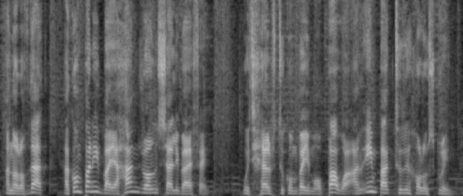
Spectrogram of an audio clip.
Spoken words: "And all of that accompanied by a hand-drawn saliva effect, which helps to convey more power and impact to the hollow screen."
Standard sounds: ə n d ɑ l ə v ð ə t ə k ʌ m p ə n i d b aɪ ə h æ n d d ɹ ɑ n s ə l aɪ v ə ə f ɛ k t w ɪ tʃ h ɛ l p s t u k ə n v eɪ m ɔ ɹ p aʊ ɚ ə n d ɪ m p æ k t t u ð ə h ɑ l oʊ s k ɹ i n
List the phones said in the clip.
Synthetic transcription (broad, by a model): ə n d ɑ l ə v ð ə t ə k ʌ m p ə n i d b aɪ ə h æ n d d ɹ ɑ n s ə l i b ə ə f ɛ k t w ɪ tʃ h ɛ l p s t u k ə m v eɪ m ɔ ɹ p aʊ ɚ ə n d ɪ m p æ k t t u ð ə h ɑ l oʊ s k ɹ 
